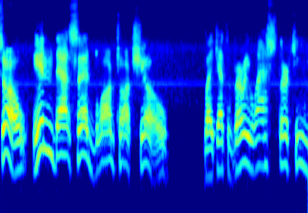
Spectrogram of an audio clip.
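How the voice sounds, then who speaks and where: Pitched fairly high, a man speaks at a fairly slow pace with very wide pitch swings. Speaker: independent sales marketer. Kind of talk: podcast monologue. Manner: rambling, conversational.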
